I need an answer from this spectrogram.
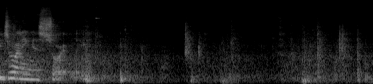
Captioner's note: footsteps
